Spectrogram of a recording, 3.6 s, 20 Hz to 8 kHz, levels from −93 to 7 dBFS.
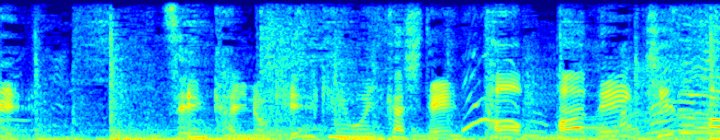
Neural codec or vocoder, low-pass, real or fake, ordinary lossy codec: none; none; real; none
